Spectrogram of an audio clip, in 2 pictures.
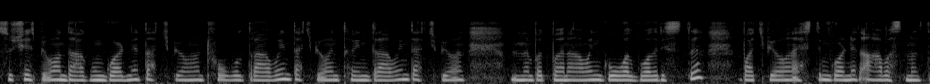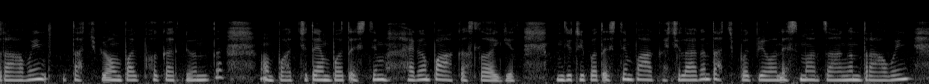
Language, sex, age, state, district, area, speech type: Kashmiri, female, 30-45, Jammu and Kashmir, Anantnag, rural, spontaneous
